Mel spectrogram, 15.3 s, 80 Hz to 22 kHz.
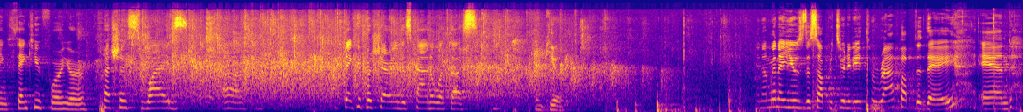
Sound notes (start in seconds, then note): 1.1 applause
